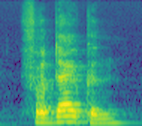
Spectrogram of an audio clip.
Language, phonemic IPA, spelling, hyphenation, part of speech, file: Dutch, /ˌvərˈdœy̯kə(n)/, verduiken, ver‧dui‧ken, verb, Nl-verduiken.ogg
- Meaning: 1. to dive away 2. to hide, to keep secret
